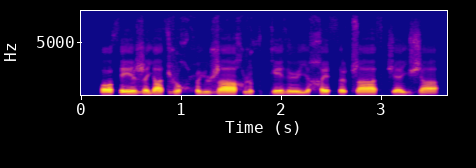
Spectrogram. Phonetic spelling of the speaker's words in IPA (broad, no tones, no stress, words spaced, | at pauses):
ɔθeː ʐɛjaθʐuχ ħyːʐaːχʐuθ keðøːj χeθə ʈ͡ʂaːθt͡ʃɛːj ʒa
